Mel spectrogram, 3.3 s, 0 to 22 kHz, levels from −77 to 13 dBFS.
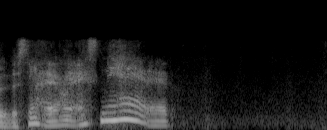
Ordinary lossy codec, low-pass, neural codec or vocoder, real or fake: Opus, 16 kbps; 7.2 kHz; codec, 16 kHz in and 24 kHz out, 0.6 kbps, FocalCodec, streaming, 2048 codes; fake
